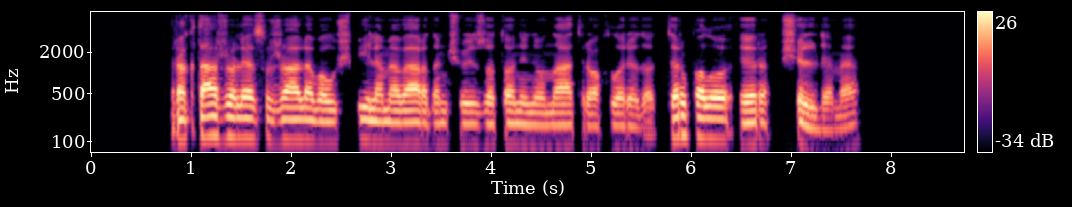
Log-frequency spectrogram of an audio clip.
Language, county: Lithuanian, Vilnius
